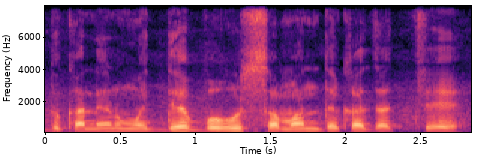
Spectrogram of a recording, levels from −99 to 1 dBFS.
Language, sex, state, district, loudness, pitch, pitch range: Bengali, male, Assam, Hailakandi, -18 LUFS, 105 Hz, 100-110 Hz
